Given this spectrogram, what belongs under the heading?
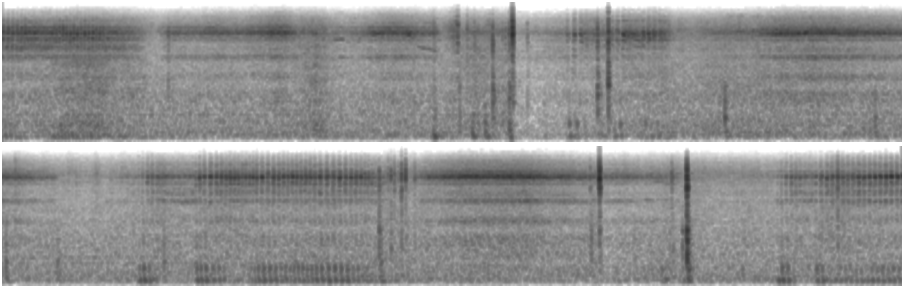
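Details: English Bulldog snoring while sleeping: steady, hissing, whistling snores with each breath, roughly five cycles in nine seconds, plus a few clicks.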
